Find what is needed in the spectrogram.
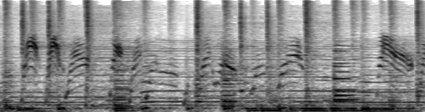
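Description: Jazz band playing live: drum kit hits and electric bass under repeated short, high swooping squeals that rise and fall in pitch.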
